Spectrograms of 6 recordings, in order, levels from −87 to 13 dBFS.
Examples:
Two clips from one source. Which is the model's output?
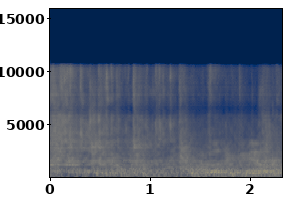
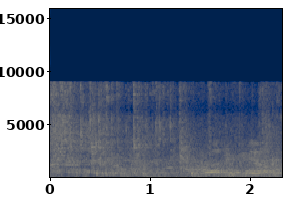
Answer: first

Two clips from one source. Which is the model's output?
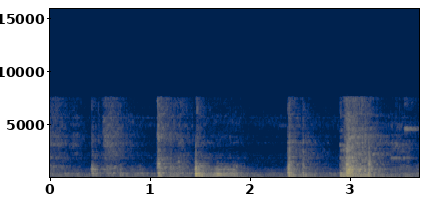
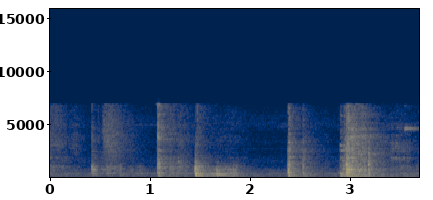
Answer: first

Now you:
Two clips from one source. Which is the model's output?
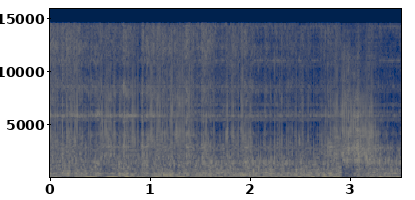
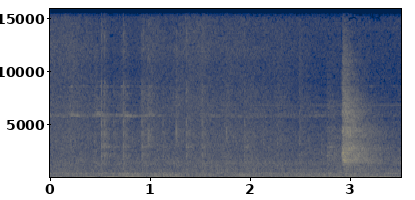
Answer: first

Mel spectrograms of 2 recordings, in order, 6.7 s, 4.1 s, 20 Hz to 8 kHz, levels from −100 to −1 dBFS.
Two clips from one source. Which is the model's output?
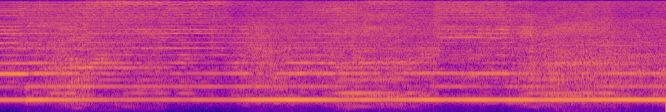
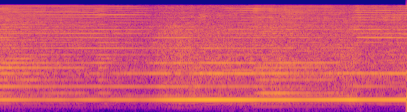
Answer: first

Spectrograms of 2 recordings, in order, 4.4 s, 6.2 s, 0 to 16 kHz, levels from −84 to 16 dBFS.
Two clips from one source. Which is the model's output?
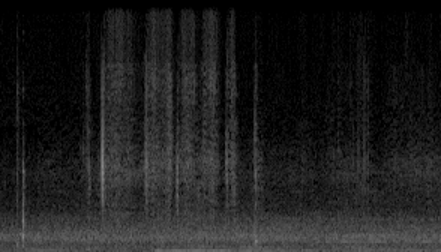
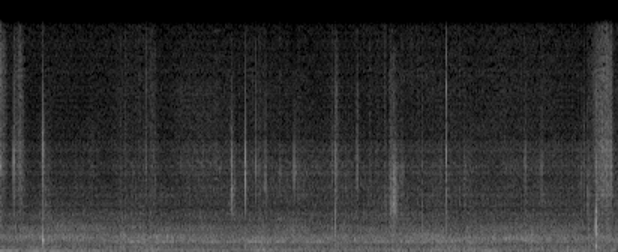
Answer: second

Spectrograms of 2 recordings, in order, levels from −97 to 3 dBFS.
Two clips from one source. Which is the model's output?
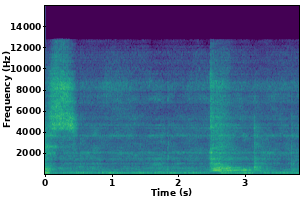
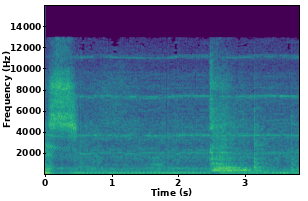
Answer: first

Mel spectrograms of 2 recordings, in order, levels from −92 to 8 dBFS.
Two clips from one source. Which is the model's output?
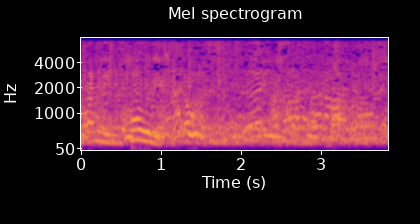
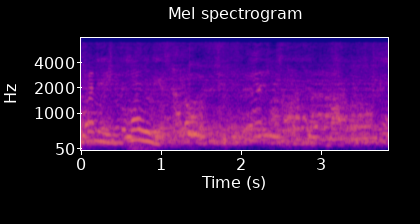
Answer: second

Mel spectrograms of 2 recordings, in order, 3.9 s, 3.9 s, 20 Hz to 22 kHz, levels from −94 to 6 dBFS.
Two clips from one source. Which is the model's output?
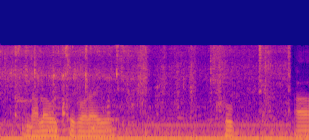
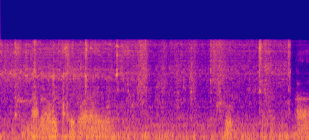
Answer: second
